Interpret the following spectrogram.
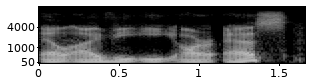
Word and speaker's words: Livers: i said virgil livers it's spelled l-i-v-e-r-s it's livers virgil livers i think or unless i'm butchering it again well i you know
